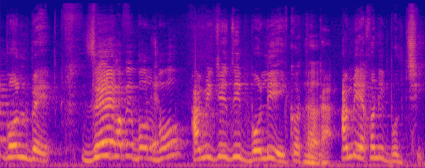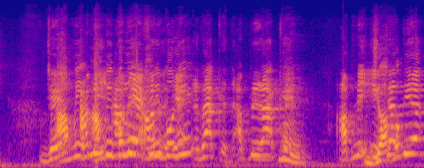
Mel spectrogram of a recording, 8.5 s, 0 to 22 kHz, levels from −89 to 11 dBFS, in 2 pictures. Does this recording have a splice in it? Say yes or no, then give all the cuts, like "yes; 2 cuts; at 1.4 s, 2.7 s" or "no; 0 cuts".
yes; 1 cut; at 7.4 s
